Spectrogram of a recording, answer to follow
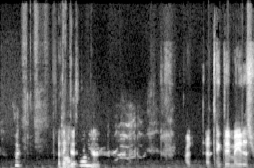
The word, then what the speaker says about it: Sawyer: Soy. She said soy. How do you get that out of Sawyer?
